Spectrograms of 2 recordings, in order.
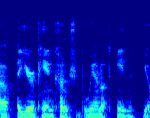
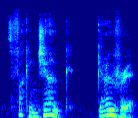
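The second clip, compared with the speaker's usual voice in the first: exasperated; 7 semitones higher than usual. Real, not acted. Scolding people offended by a joke.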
